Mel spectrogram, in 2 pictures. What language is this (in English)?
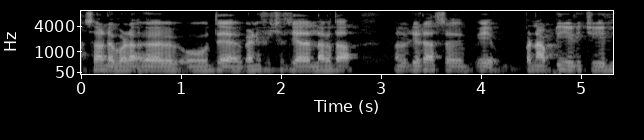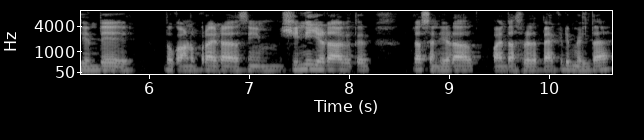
Dogri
